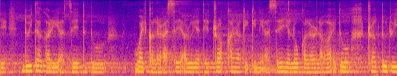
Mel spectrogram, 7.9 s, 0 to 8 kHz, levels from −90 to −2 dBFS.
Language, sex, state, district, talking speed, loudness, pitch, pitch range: Nagamese, female, Nagaland, Dimapur, 160 wpm, -16 LUFS, 175 Hz, 170-180 Hz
